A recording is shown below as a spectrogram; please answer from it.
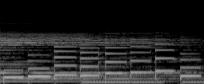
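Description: Acoustic guitar played on its own in an instrumental passage between sung lines: a melody of quick single plucked notes, about five a second, over held bass notes.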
